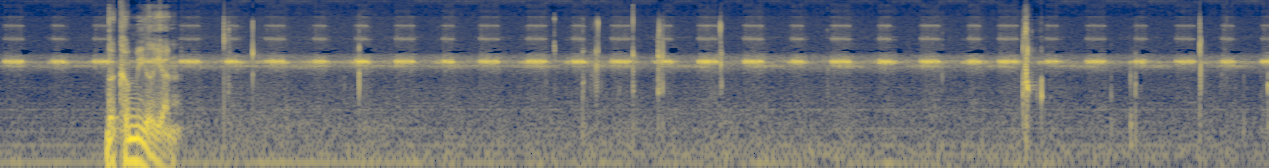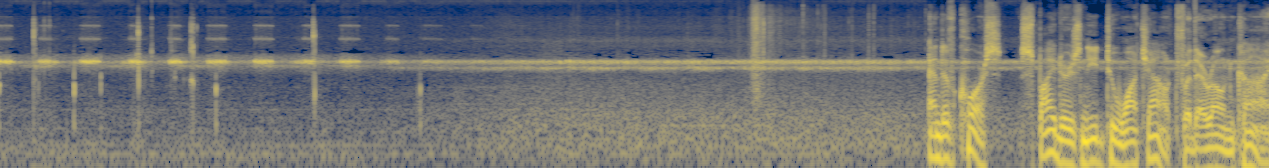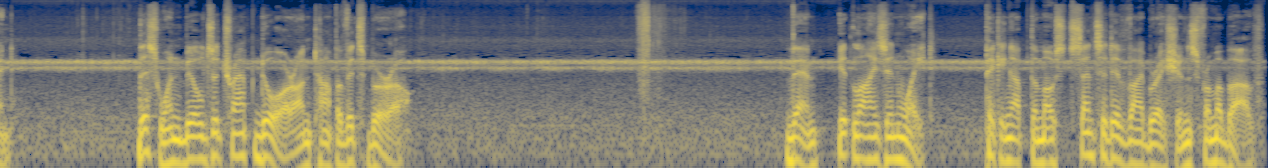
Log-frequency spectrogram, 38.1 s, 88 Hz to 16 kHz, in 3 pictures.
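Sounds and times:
cricket chirping: 0:00.0 - 0:38.0
faint clicks: 0:02.2 - 0:02.8, 0:05.5 - 0:07.4, 0:10.2 - 0:15.0.

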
